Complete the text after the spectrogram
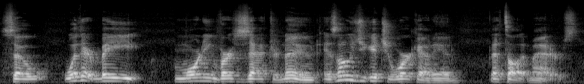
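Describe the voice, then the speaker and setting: A man's voice: mid-range voice, moderate pace, rough recording. A man with a head cold, sounding congested, giving casual fitness advice in a chatty way and often checking in with the listener. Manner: chatty, repeats points and checks in with "okay?". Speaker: fitness vlogger. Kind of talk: casual advice talk to camera.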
